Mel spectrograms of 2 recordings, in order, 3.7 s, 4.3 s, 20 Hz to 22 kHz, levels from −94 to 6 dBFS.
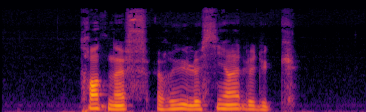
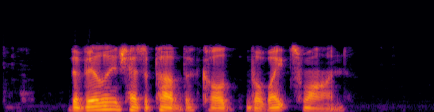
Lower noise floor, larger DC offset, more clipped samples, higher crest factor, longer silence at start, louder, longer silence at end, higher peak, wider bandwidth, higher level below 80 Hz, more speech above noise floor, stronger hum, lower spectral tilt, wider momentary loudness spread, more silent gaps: second, -61 dBFS vs -78 dBFS; neither; neither; about the same, 22 dB vs 20 dB; about the same, 0.8 s vs 0.75 s; second, -24 LUFS vs -20 LUFS; second, 0.7 s vs 0.9 s; about the same, -4 dBFS vs -2 dBFS; first, 16 kHz vs 4.4 kHz; second, -52 dBFS vs -46 dBFS; second, 38 dB vs 59 dB; neither; second, -6.5 dB/octave vs -10.5 dB/octave; first, 19 LU vs 10 LU; neither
